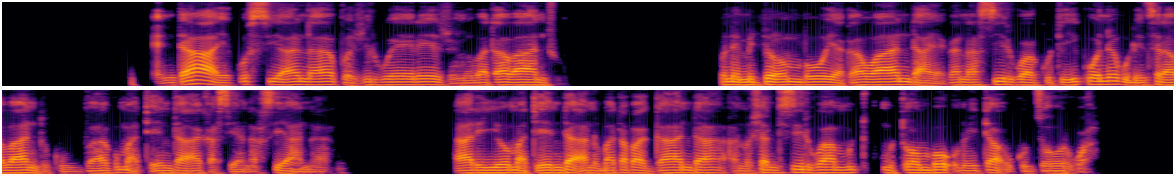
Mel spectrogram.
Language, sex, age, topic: Ndau, male, 36-49, health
